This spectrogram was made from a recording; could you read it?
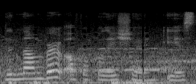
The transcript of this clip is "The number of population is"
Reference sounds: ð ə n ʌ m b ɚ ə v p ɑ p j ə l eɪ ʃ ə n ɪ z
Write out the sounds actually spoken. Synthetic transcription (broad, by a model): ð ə n ʌ m b ɚ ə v p ɑ p j ə l eɪ ʃ ə n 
